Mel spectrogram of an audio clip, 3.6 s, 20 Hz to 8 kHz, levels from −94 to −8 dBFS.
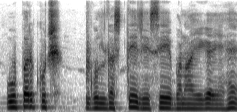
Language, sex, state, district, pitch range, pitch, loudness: Hindi, male, Jharkhand, Deoghar, 125-155 Hz, 135 Hz, -16 LUFS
